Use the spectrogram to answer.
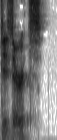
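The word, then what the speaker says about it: desert: There's a word called, that is in fact pronounced dessert, but it's only spelled with one S, and it's a word all on its own.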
